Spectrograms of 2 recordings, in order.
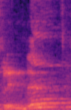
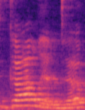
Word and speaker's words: Galinda: Miss Glinda? Oh, it's Galinda with a G. Yes, of course. Glinda.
